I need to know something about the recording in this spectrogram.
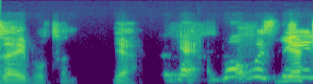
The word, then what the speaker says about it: Ableton: how you pronounce it ableton yeah it's fine unless you're german if you're german you pronounce it entirely differently everyone else in the world pronounces ableton uh but the germans of course pronounce it uh uh differently but uh it's known as ableton yeah yeah what was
